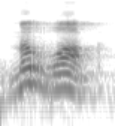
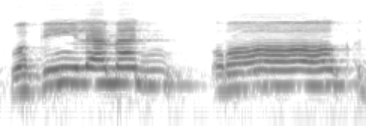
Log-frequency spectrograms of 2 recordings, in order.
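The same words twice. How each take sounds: First: من راق run together as "mar-raq"; no gap in من راق, said "marraq"; merged idgham. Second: Slow chant, clear n in من, breathless gap before راق; chanted, recite من, halt briefly, then hold راق long; chanted, melodic tajweed with من and راق kept apart; chanted recitation with sect. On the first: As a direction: swallow the n of من into a doubled r of راق. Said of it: "Usually, what will you apply here?". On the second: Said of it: "apply the sect between the noon and the ra". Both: Shown as a demonstration.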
